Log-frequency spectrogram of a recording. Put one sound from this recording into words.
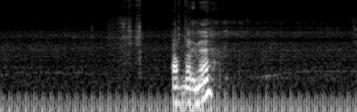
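A blade shaves the skin off a pineapple.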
